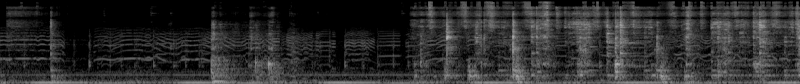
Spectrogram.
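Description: Moong dal is dry-roasted in a pan for ashoka halwa, with a quiet tonal hum at first, then louder rattling, scraping stirs and the gritty patter of lentils against metal.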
